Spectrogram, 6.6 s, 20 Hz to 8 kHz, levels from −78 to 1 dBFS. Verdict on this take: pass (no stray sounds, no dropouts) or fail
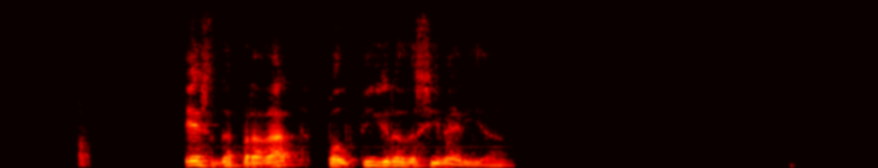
pass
